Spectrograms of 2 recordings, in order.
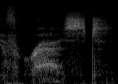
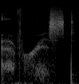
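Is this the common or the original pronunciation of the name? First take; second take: original; common. First: The name gets its original family pronunciation. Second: The name gets its common modern pronunciation. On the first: This is how the man's own name was said. The speaker calls it right. "George's name is actually pronounced Everest" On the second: This is how people read the written name. The speaker calls it wrong. "everyone sees the name and they go Everest"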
